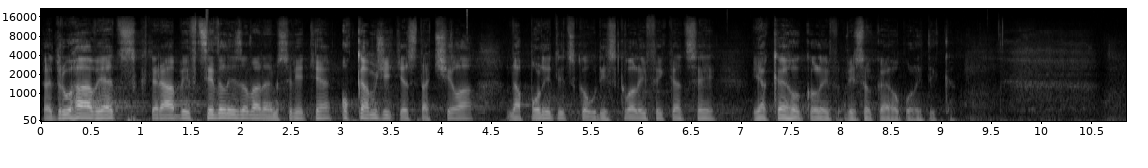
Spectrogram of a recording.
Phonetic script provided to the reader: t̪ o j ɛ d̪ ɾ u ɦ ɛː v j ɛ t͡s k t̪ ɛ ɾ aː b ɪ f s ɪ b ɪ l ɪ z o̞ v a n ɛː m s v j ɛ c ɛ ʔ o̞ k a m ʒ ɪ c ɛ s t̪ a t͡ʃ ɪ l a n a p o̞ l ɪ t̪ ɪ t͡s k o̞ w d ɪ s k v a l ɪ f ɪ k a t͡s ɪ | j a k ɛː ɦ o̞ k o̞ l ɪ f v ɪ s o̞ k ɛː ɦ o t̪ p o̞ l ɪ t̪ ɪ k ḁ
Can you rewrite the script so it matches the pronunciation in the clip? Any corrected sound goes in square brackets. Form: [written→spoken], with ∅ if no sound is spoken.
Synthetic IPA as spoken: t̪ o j ɛ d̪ ɾ u ɦ [ɛː→aː] v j ɛ t͡s k t̪ ɛ ɾ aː b ɪ f [s→t͡s] ɪ [b→v] ɪ l ɪ z o̞ v a n ɛː m s v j ɛ c ɛ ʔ o̞ k a m ʒ ɪ c ɛ s t̪ a t͡ʃ ɪ l a n a p o̞ l ɪ t̪ ɪ t͡s k o̞ w d ɪ s k v a l ɪ f ɪ k a t͡s ɪ | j a k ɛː ɦ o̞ k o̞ l ɪ f v ɪ s o̞ k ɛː ɦ o [t̪→∅] p o̞ l ɪ t̪ ɪ k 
